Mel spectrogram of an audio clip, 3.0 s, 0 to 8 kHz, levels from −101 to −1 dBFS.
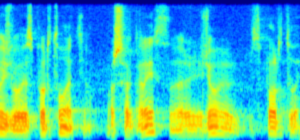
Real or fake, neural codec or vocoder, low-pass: real; none; 7.2 kHz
